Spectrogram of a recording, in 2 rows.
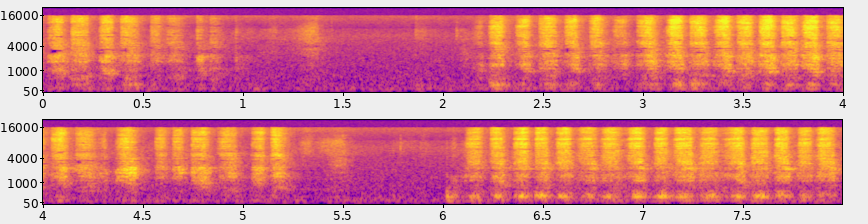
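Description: A green colored pencil rubs and scratches across a flat white paper mandala sheet while coloring in leaves. Rapid, steady back-and-forth strokes make a bright, papery scratching hiss in three bursts, with quieter pauses near 1.2–2.2 s and 5.3–6 s.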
